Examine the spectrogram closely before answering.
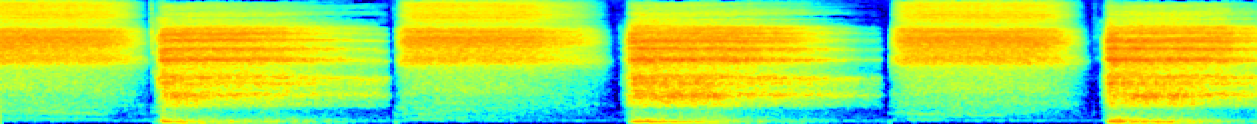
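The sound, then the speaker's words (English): Deep breaths drawn in through the nose and pushed out through the mouth, three full cycles with no pauses between them; each breath is a loud, airy rush, with no talking. “We breathe in through our nose, we breathe out through our mouth three times without any pauses. So it looks and feels just like this.”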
